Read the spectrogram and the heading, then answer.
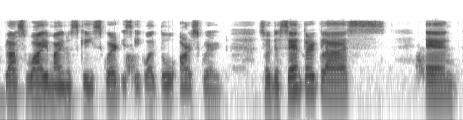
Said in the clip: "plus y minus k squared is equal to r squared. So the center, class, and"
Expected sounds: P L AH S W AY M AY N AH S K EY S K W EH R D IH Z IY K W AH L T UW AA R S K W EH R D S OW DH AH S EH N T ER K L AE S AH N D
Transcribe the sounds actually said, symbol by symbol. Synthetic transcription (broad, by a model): P L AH S W AY M AY N AH S K EY S K W EH R D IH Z IY K W AH L T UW AA R S K W EH R D S OW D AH S EH N T ER K L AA S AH N D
